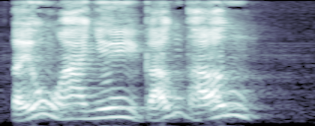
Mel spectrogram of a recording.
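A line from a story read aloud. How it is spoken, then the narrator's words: Old man's shriek. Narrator (Vietnamese): Lão kêu rú lên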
